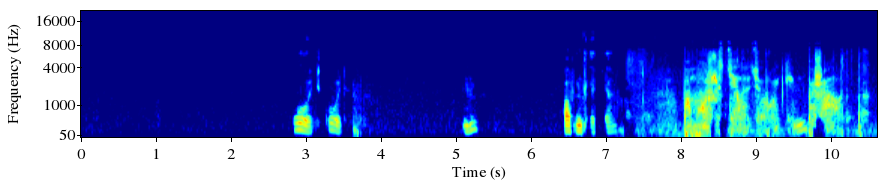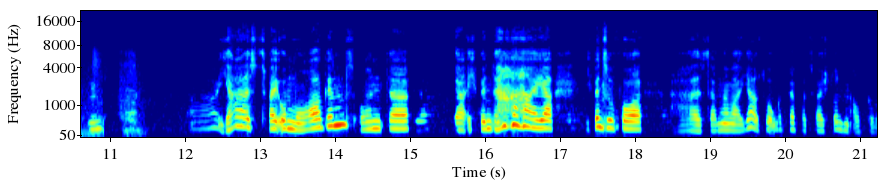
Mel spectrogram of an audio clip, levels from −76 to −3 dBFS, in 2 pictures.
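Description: From 7.17 to 7.37 s, 8.41 to 8.59 s, 9.78 to 9.90 s and 10.92 to 11.15 s, the speech dips by roughly 10 dB, nearer 15 dB in the last, in brief chunks. This is speech suppressed in double talk, likely an echo canceller ducking the talker while the far side spoke.

At 15.06 to 15.26 s, 17.08 to 17.19 s and 17.73 to 17.79 s, a faint copy of the speech trails by 157 ms, about 20, 35 and 30 dB below it. This is echo leak, likely loudspeaker pickup the far-end canceller failed to remove.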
